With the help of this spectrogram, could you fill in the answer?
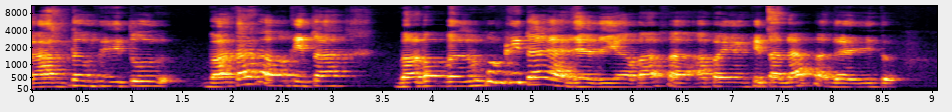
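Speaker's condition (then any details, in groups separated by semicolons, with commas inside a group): Cerebral palsy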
